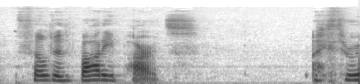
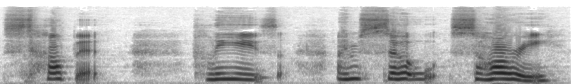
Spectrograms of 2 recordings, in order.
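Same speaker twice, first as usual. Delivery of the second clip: crying plea; 4 semitones higher, 5 dB louder, much slower than usual. Acted. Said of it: "I began to cry and said".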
